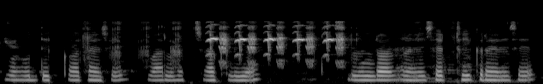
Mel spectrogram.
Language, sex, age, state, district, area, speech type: Maithili, female, 30-45, Bihar, Araria, rural, spontaneous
